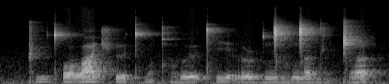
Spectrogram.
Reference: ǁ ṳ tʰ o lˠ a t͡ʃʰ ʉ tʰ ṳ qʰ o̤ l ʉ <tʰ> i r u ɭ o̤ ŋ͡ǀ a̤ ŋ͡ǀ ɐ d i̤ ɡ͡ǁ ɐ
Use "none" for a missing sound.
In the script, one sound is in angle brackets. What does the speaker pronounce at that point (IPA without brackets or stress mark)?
tʰ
